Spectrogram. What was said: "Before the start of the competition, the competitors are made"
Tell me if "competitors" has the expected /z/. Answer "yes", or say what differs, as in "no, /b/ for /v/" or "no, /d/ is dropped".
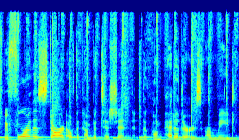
yes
